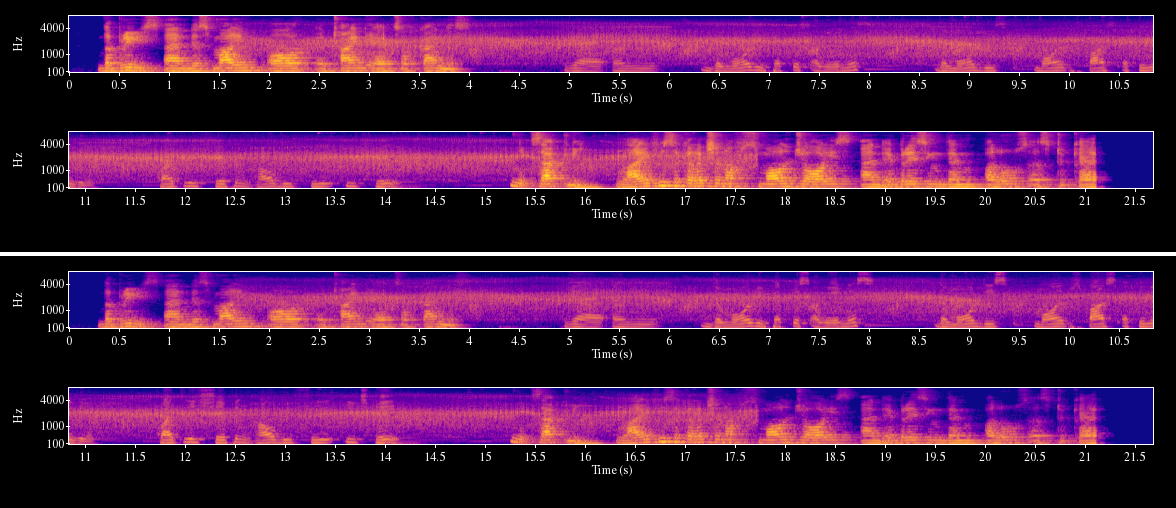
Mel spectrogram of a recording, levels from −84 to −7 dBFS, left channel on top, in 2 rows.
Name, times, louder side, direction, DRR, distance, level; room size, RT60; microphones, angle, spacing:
voice 1, 0.3-4.0 15.2-21.1, left 6 dB, 80° left, 0.4 m, -24 dB
sound 1, 1.7-17.7, left 3 dB, 15° left, 0.6 m, -37 dB
voice 2, 4.9-5.9 6.3-8.0 8.6-11.1 11.7-14.2, right 3 dB, 60° right, 0.9 m, -37 dB
sound 2, 7.2-17.2, left 2 dB, 40° left, 2.0 m, -56 dB
11.0 x 10.0 x 2.8 m
head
